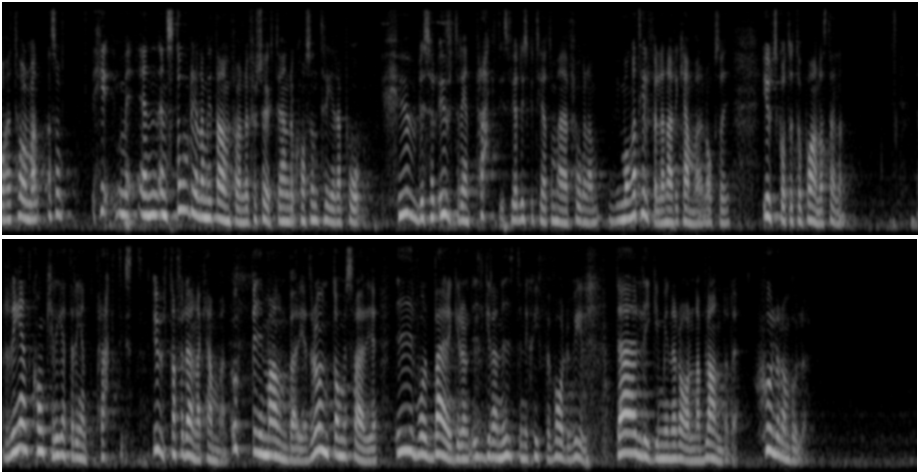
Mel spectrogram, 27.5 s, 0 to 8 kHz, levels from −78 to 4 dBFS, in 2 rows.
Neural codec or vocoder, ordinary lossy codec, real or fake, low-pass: none; none; real; 7.2 kHz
